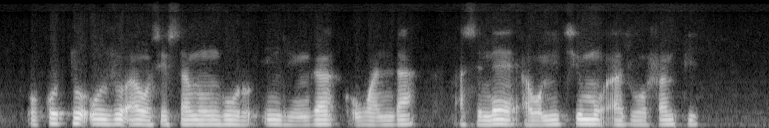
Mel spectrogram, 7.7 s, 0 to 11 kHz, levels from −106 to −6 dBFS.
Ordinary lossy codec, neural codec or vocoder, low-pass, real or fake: Opus, 24 kbps; codec, 24 kHz, 1.2 kbps, DualCodec; 9.9 kHz; fake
